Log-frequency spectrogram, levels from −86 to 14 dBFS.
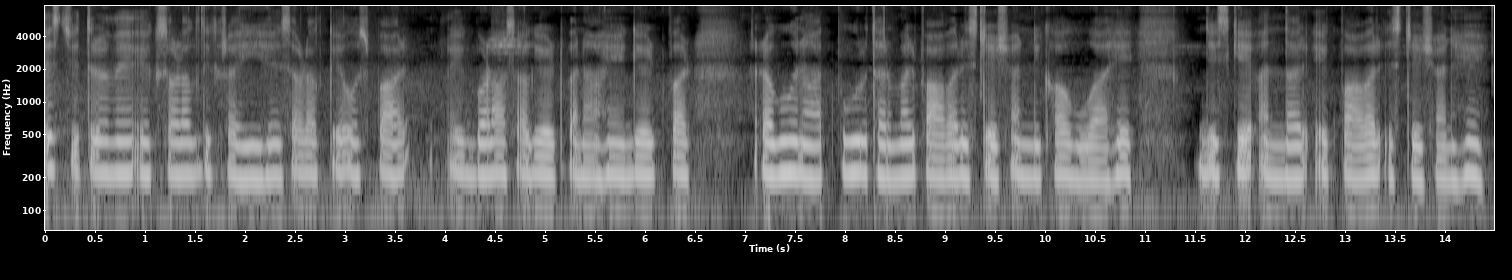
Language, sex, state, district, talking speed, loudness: Hindi, female, West Bengal, Purulia, 135 wpm, -18 LUFS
